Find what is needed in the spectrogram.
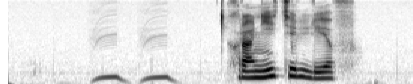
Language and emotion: Russian, neutral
